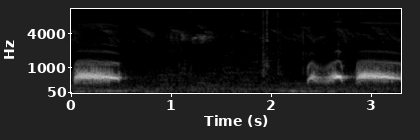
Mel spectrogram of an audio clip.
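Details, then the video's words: Spotted dove from Java, eager and in breeding mood, ends one long low coo, then after a pause gives a full phrase: a quavering note followed by a steady drawn-out coo. "Derkuku Jawa Gacor Birahi Keras"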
